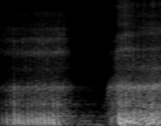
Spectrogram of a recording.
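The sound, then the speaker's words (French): Loud, raspy snoring: a long rumbling breath, a brief pause, then another heavy snore starting up, with no talking. “Ils commencent à entrer et entendent un ronflement assourdissant.”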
